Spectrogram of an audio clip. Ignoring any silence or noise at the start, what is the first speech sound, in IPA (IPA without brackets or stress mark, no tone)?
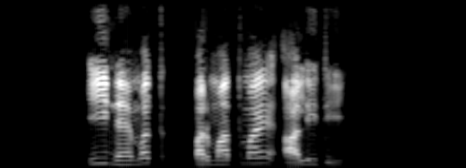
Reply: iː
